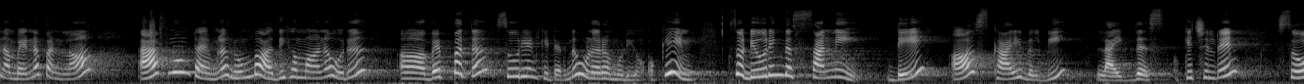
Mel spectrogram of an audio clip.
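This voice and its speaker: High-pitched South Indian Tamil woman teaching children. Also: sing-song, a bit bright. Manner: sing-song, drawn-out, checking with frequent questions. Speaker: kindergarten teacher. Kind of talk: lesson for young children, code-switching. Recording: long hollow reverberant echo.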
